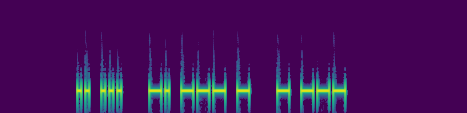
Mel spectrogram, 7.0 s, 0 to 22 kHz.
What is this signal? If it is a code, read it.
Morse code, heard as a keyed tone, about 21 wpm, 700 Hz. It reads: IS NOT TO
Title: Build A Phrase - 5-Word Phrases - 20wpm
